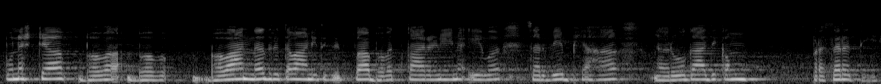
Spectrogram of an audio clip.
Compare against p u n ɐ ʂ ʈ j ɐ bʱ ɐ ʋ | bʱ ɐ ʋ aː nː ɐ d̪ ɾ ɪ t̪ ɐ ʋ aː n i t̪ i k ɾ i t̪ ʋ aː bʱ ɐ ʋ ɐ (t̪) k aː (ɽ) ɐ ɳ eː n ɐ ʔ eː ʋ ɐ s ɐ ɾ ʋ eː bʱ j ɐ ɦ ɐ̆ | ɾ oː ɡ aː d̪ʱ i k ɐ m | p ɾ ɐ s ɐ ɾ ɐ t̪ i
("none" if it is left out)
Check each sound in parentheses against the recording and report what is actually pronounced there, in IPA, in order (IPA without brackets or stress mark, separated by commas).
t̪, ɾ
